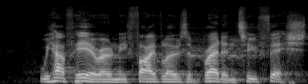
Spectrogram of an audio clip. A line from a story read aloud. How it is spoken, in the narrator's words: they answered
